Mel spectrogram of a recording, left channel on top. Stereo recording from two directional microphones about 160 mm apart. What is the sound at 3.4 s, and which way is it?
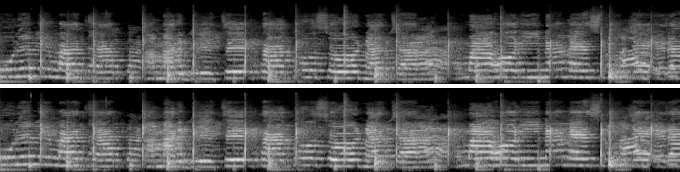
Music, 45° right (ahead or behind).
